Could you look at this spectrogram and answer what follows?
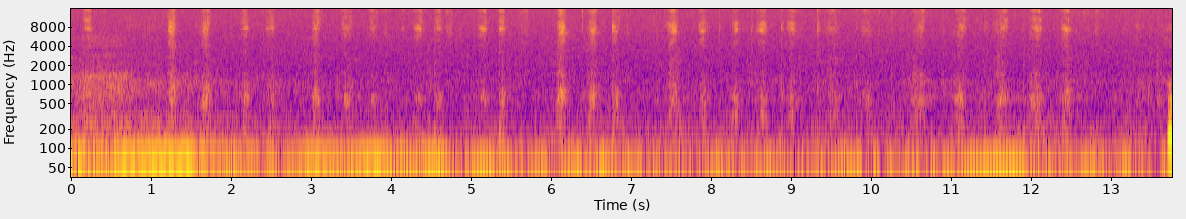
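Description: A pencil sketches manga hair on paper in long runs of soft, scratchy strokes, steady and close, with faint rubbing and a low hum early on and no talk.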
